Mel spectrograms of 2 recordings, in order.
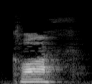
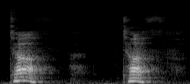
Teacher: So the F sound is not going to be a big F thing. It's soft.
